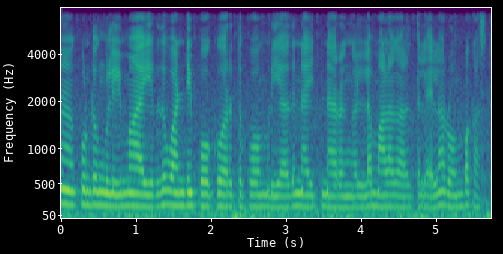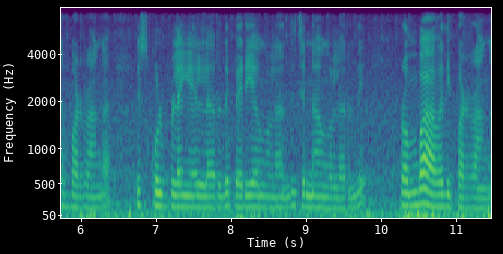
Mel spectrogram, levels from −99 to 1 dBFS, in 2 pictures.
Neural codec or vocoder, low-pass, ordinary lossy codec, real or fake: none; 7.2 kHz; none; real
